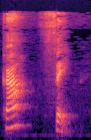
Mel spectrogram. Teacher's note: Fé é a sílaba que a gente pronuncia com mais força e também tem acento. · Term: sílaba tônica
